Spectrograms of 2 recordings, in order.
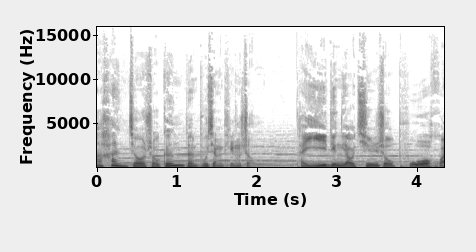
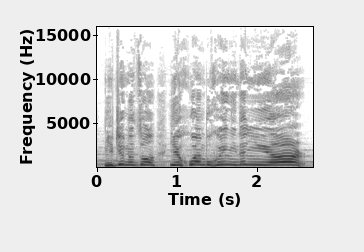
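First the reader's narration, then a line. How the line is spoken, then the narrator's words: Shouting. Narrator (Chinese): 他对卡拉汉教授喊道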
